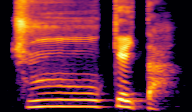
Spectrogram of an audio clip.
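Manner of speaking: slow, stretched, unhurried 죽게 있다. Suggesting 죽겠다 be reworded and said more slowly: slow, drawn-out 죽게 있다. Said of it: "조금 느려서 늘어뜨려서 어떻게 말하냐면".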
